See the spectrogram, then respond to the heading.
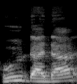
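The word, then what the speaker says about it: Hodeidah: Fadel says, Hudaida. Hudaida is the appropriate pronunciation of that Yemeni port.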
